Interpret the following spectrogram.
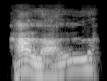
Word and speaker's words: halal: premier mot nous dit c'est le mot halal h a l a l halal pas prononcer t juif tu prononcé pas tê problèmei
